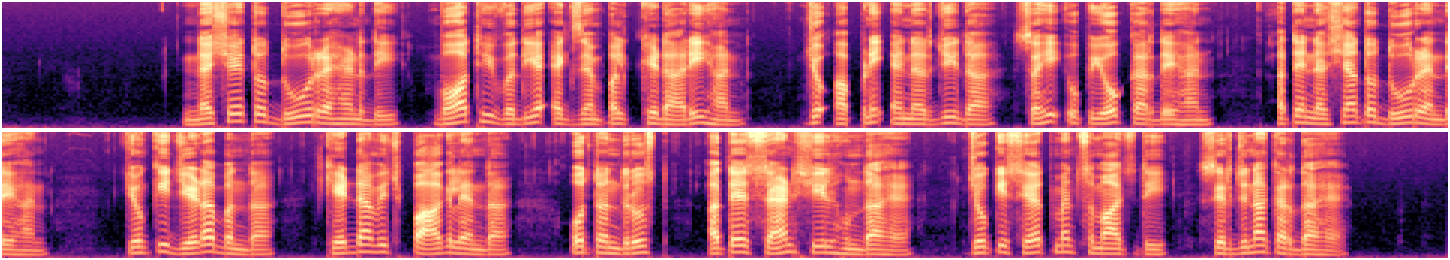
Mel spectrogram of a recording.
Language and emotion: Punjabi, neutral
